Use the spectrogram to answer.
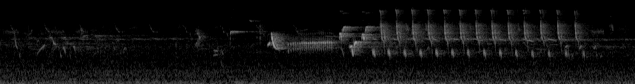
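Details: Faint distant chirps in a morning forest give way to a loud, fast, steady trill of repeated sharp notes lasting about three seconds.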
